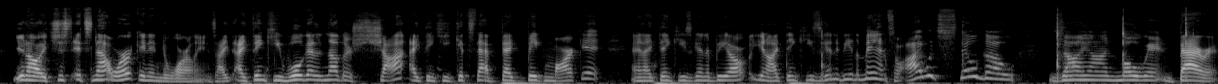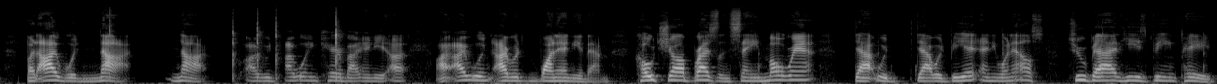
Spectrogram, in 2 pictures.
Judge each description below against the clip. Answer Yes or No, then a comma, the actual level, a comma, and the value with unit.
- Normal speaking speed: No, fast, 230 wpm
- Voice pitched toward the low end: No, medium, 185 Hz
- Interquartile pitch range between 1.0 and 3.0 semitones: No, average, 3.7 semitones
